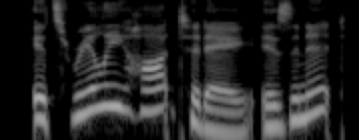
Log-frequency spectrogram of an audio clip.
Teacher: Notice how isn't it can sound like in it in very casual British English.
